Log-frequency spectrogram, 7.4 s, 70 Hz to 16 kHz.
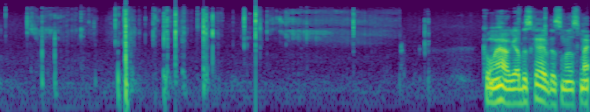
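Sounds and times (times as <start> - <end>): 
plastic film being peeled off new packaging: 0.4 - 5.1
speech: 6.1 - 7.3.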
